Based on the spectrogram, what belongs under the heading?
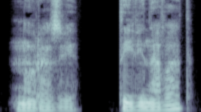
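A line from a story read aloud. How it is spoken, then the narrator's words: Embarrassed whisper. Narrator (Russian): шептала она смущенно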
